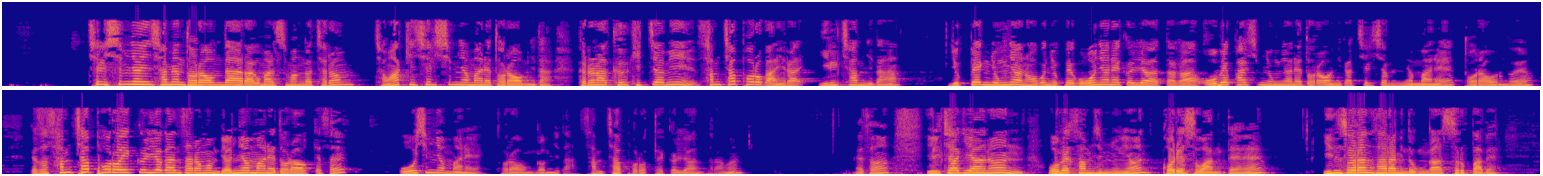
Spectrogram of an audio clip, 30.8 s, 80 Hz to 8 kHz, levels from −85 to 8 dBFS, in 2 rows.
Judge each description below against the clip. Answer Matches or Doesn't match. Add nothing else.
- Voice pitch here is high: Matches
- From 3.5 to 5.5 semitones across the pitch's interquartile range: Doesn't match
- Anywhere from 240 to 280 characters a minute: Matches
